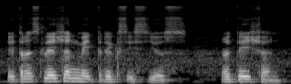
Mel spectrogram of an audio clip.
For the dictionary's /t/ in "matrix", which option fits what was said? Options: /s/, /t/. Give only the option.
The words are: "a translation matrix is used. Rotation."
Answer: /t/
